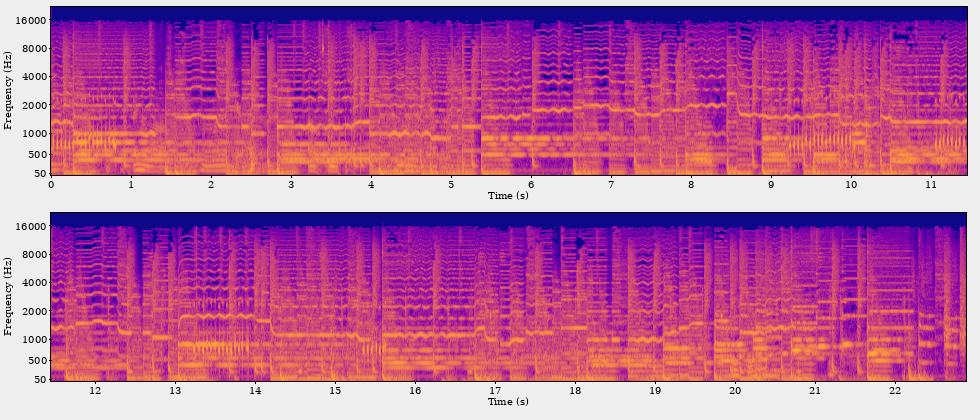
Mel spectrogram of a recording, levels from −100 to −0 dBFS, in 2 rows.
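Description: At 3.39 s a sharp snap sits on top of the sound, an electrical switching spike. It is very brief and stands apart from the surrounding audio, the signature of a short arc from a nearby switch, motor or static discharge that was most likely picked up on the audio line. A second, equally brief snap of the same kind occurs at 13.26 s.

From 3.59 to 3.78 s the sound turns into a garbled flutter: frames out of order. Two neighbouring blocks of about 80 ms each were decoded in swapped sequence, consistent with runs of roughly four frames exchanged, so the stretch plays with its halves exchanged. No time goes missing. The same disturbance repeats at 4.99 to 5.17 s, 10.17 to 10.35 s and 18.21 to 18.39 s.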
